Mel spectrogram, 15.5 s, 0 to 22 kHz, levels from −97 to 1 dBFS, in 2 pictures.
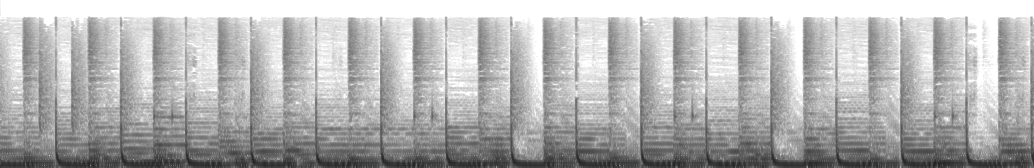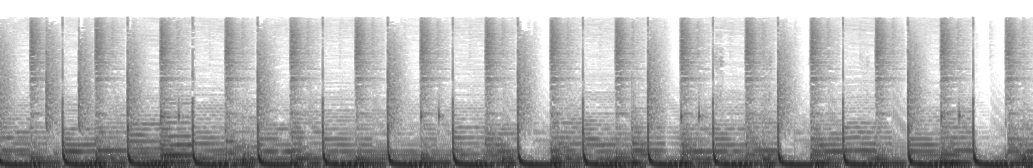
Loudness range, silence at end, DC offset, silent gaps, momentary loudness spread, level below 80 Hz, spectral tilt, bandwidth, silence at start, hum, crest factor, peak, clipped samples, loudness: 1 LU; 0 s; under 0.1%; none; 2 LU; -24 dBFS; -6.5 dB/octave; 15.5 kHz; 0 s; none; 12 dB; -8 dBFS; under 0.1%; -24 LUFS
